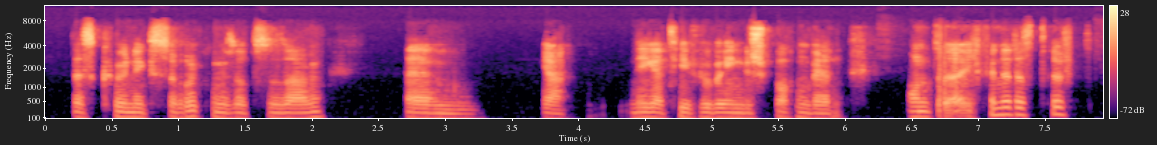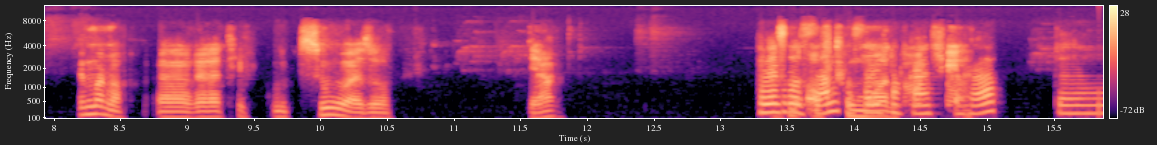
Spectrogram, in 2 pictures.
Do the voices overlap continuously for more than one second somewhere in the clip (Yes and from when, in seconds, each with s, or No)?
Yes, from 13.4 s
